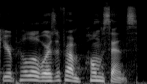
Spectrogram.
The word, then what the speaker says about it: HomeSense: HomeSense. 2 syllables.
